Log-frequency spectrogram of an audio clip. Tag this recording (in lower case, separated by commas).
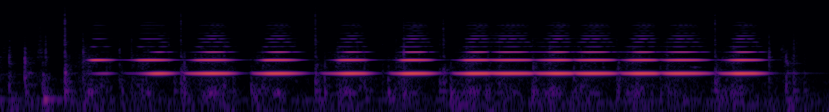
musical instrument, organ, keyboard (musical), music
